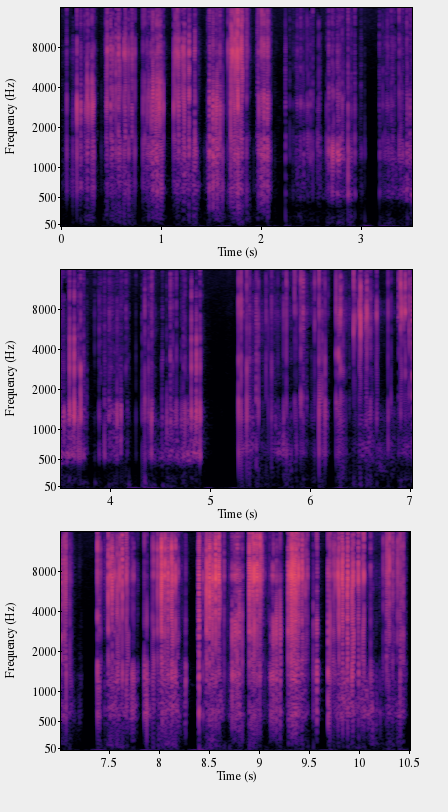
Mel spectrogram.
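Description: Long nails scratch the surface of a small, hollow croc-embossed leather mini purse held on its side. The result is a run of quick, dry, raspy scratching strokes with a hollow mid-range body and some brightness, broken by brief pauses. Some stretches are faster and harder, while others are softer and more continuous.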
